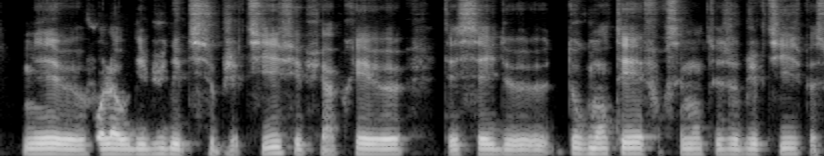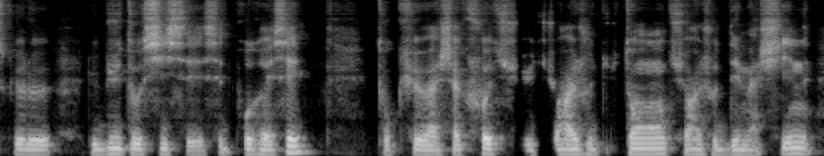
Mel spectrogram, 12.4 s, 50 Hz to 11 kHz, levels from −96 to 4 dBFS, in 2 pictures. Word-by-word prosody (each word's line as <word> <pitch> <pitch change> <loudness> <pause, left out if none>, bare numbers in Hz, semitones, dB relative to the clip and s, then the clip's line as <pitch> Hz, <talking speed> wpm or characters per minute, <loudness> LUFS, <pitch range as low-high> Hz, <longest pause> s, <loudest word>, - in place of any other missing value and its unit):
Mais 110 +1 +6
heu, 100 -1 +5
voilà 105 -1 +6
au - - +3
début 105 +1 -1
des 105 -1 +4
petits - - -1
objectifs 125 0 -2
et 100 - -1
puis 100 - -7
après, 105 -1 +2
heu, 105 0 +4 0.3
tu 100 - -1
essayes 100 +1 +2
de 95 -1 -1
d'augmenter 115 0 +2
forcément 105 -1 -4
tes 105 0 -5
objectifs 105 +1 -2
parce - - -8
que - - -12
le 100 -1 -1 0.2
le 100 - -3
but 110 +2 -2
aussi 105 0 +2
c'est 90 -3 -2
c'est - - -6
de - - -11
progresser. 105 +8 +1 0.5
Donc - - -9
heu, 100 -1 +3
à 95 - -1
chaque 95 0 -2
fois 105 - +3
tu 105 - -10
tu - - -8
rajoutes 100 0 -1
du - - -26
temps 110 0 +1
tu 110 -1 -8
rajoutes 100 -1 -5
des 95 0 -2
machines 110 +4 -2
105 Hz, 210 wpm, -22 LUFS, 100-110 Hz, 0.5 s, Mais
